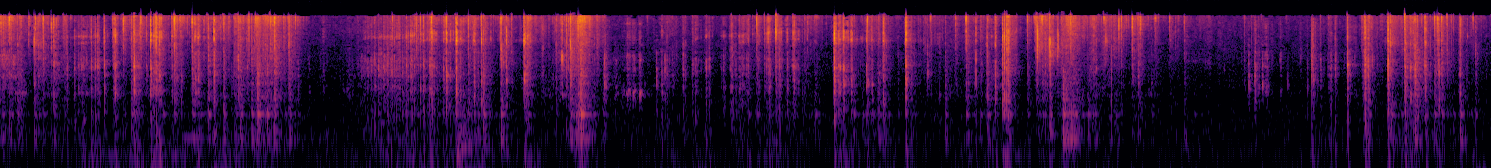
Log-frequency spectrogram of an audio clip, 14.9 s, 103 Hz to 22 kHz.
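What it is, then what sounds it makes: Blade scraping a bar of soap. A box-cutter blade scrapes powdery shavings off a solid green bar of soap with a gold-coated surface, held in the hand. Dense, dry, bright scraping ticks and crackles come in bursts, with brief quiet pauses around 3 and 12 seconds.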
